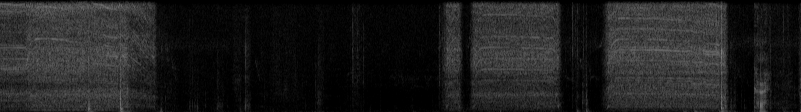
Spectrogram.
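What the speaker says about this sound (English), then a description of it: "take a couple of wood screws and just screw into the leg and right into the base" A power drill drives wood screws through a wooden leg into a base, with several loud whirring bursts separated by quiet handling and shuffling sounds, close by.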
